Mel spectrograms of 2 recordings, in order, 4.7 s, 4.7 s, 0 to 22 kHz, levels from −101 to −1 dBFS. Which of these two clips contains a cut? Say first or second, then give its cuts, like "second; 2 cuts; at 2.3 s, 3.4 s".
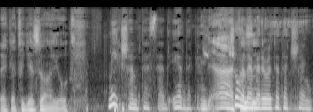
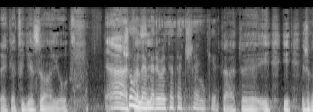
second; 2 cuts; at 1.6 s, 3.2 s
